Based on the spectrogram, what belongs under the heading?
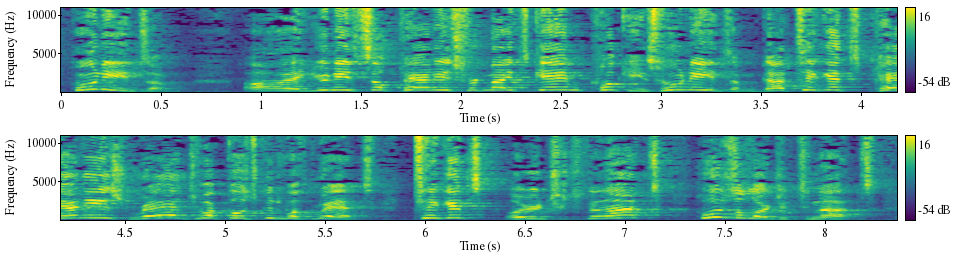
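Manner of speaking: high, pushy barking ticket tout; ticket scalper. Acted. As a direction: hawk tickets outside the arena, high and insistent. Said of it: "This is called Scalper".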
